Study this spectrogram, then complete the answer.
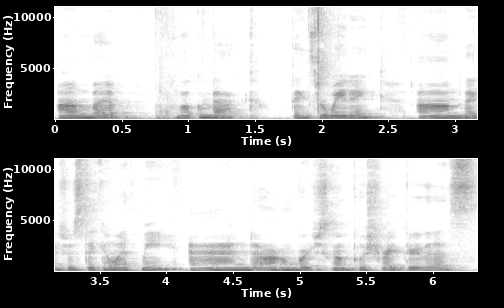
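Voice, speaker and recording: At a fairly slow pace, a woman speaks at medium pitch, somewhat breathy. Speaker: beauty vlogger. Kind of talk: casual chat. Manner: monotone.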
